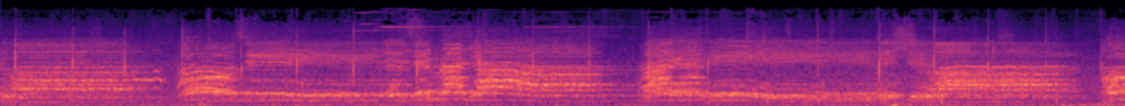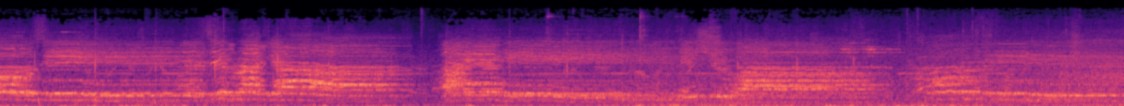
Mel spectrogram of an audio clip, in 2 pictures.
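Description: A crowd of voices singing a song together, in repeated phrases of about six seconds with short breaks between them.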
